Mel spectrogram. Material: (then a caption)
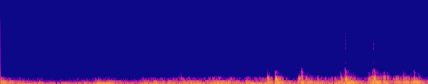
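Metal mesh. Long glittery nails on both hands scratch the hollow, domed wire-mesh grille of a Blue Yeti microphone. The sound is a deep, muffled rumbling scrape with soft thumps, almost entirely low in pitch. It grows into sharper scratching bursts in the second half.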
